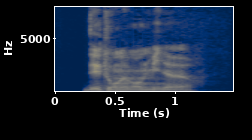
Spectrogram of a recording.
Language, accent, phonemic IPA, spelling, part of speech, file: French, France, /de.tuʁ.nə.mɑ̃ d(ə) mi.nœʁ/, détournement de mineur, noun, LL-Q150 (fra)-détournement de mineur.wav
- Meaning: statutory rape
